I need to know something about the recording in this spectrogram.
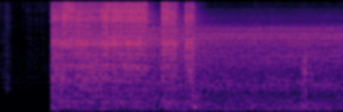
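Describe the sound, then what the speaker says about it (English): California-compliant brake cleaner sprays in a loud, steady aerosol hiss that begins abruptly after a brief silence, with a couple of short pulses in the stream, then keeps going without any talk. "This new California compliant brake cleaner."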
